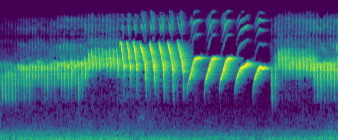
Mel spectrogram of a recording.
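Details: A canary's lure song, meant to set other canaries singing: a rolling buzzy trill swells into a string of hooked, rising whistled notes, then falls back into a fast trill.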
